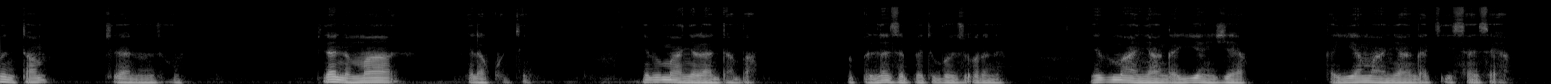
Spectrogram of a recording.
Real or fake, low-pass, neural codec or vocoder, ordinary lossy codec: real; 14.4 kHz; none; Opus, 32 kbps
